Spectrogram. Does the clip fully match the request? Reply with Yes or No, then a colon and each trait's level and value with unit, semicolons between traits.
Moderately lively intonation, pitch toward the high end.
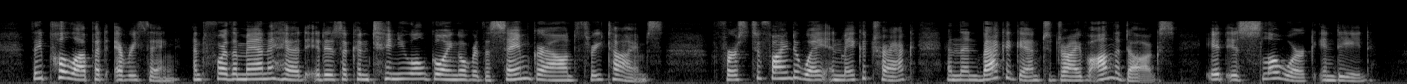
Yes: average, 3.4 semitones; high, 225 Hz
